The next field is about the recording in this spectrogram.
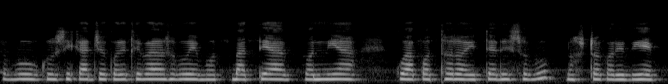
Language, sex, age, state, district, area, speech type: Odia, female, 45-60, Odisha, Kandhamal, rural, spontaneous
